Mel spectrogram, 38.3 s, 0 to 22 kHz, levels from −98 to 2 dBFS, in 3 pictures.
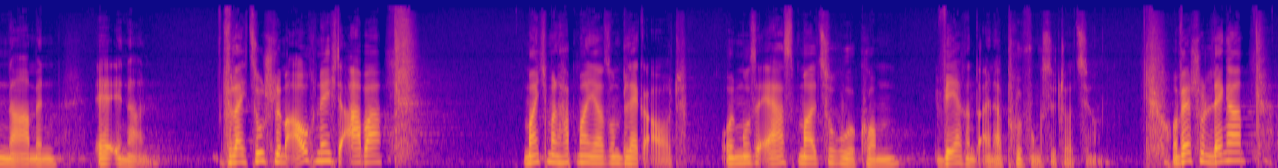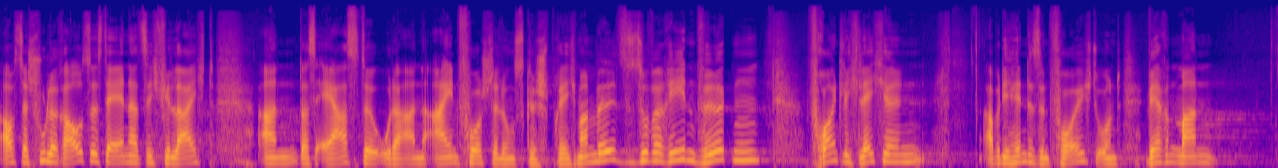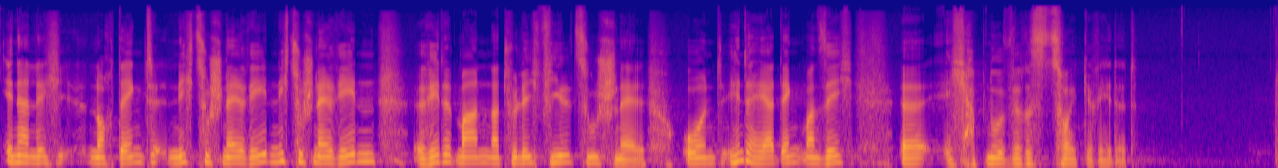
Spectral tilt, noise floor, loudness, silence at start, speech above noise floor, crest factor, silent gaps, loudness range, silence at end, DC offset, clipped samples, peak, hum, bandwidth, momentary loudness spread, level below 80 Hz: -6 dB/octave; -65 dBFS; -26 LUFS; 0 s; 40 dB; 22 dB; none; 3 LU; 1.4 s; under 0.1%; under 0.1%; -4 dBFS; none; 18 kHz; 12 LU; -70 dBFS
